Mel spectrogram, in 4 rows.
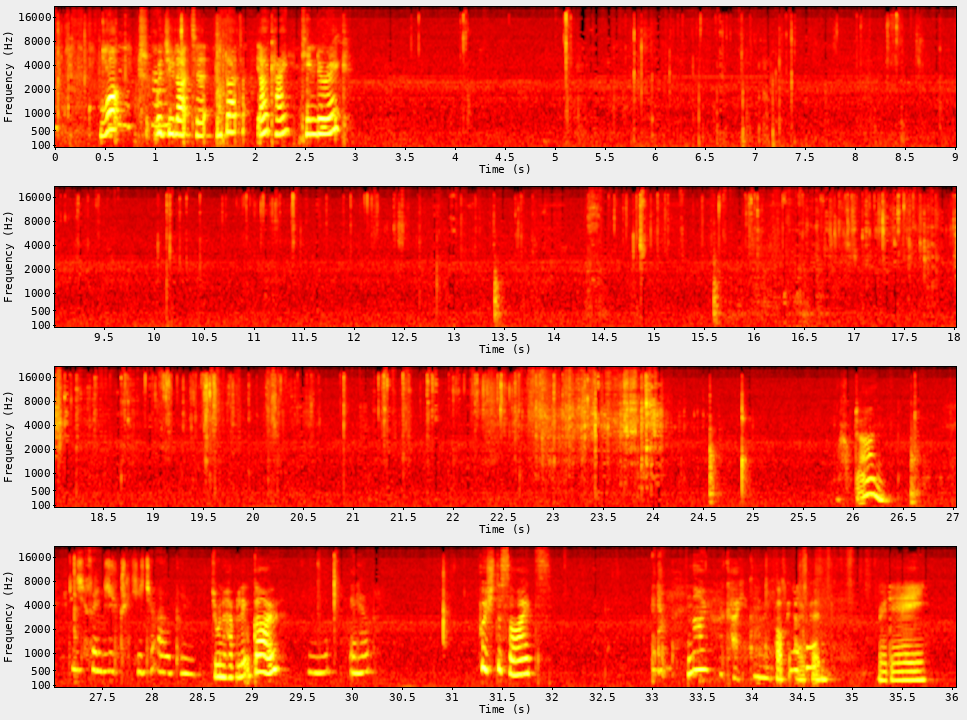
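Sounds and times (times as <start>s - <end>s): foil crinkling: 0.0s - 2.8s, 5.1s - 24.6s.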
